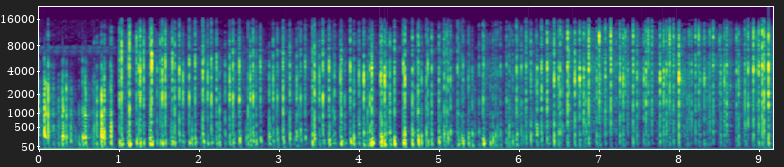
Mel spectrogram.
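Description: A small, flat, square cardboard album sleeve with a printed disc on the front is held in the hands and tapped fast with long pink nails. The result is a rapid, continuous stream of dry, crisp, bright clicks, each dying away almost instantly.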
